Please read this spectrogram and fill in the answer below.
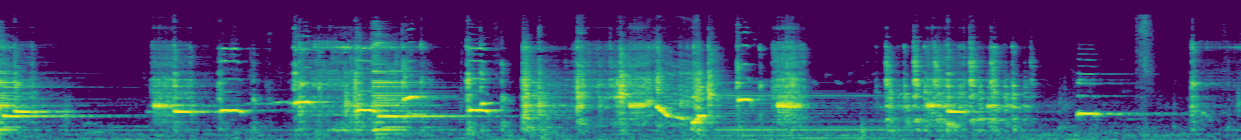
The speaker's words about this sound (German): Die Idee war, einige Klänge von Kuckucksuhren zu nutzen. Die klingen wie ein Kuckucksuhr, die nicht richtig funktioniert.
